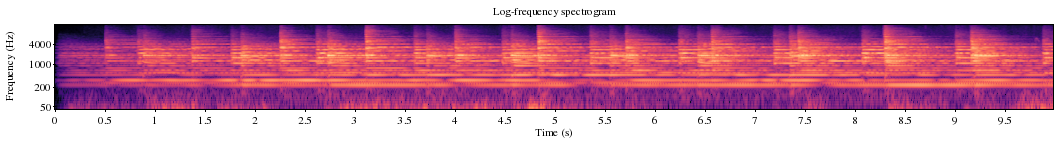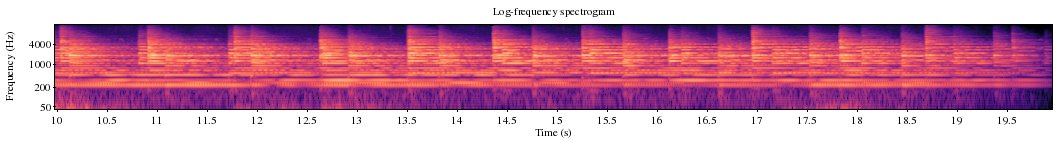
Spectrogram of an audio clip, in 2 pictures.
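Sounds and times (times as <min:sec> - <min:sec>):
parish church bells in Lambertsneukirchen: 0:00.0 - 0:19.9.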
